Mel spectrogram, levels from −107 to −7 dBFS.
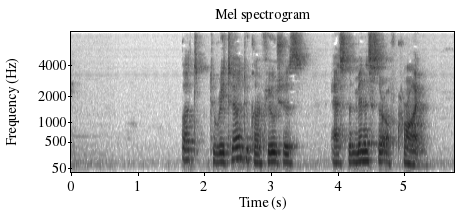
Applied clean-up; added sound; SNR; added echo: none; none; none; none.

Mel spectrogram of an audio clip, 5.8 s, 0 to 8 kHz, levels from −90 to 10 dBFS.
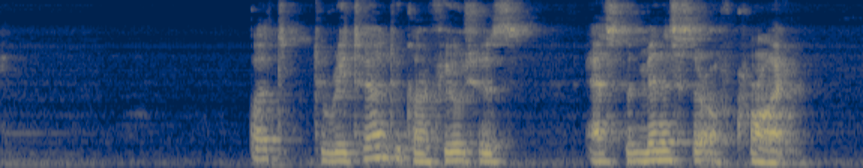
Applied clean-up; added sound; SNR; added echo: none; none; none; reverberation time 0.4 s.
